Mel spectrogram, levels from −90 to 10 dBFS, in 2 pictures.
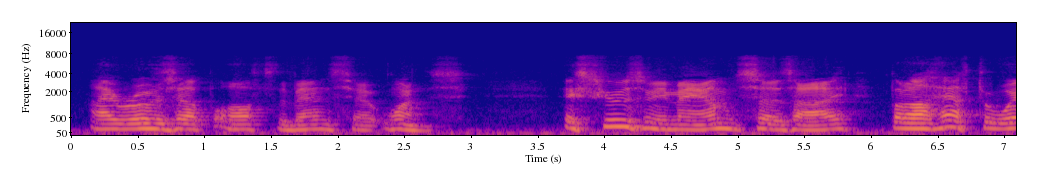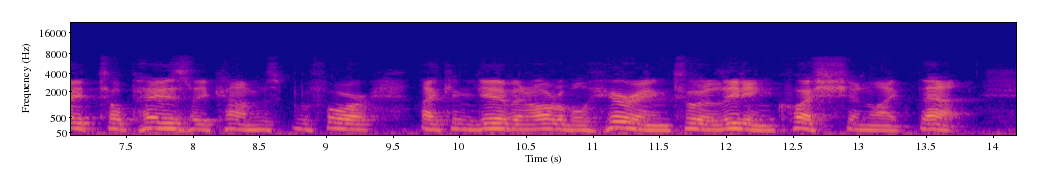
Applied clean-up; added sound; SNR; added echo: none; none; none; none.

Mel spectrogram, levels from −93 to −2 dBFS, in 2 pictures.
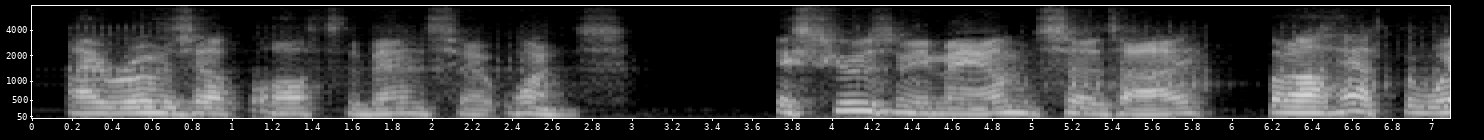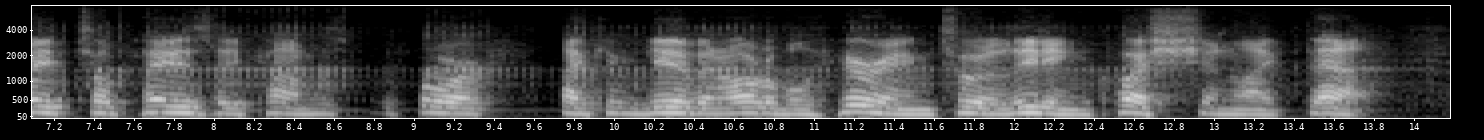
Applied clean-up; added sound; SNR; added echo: neural mask model RNNoise.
